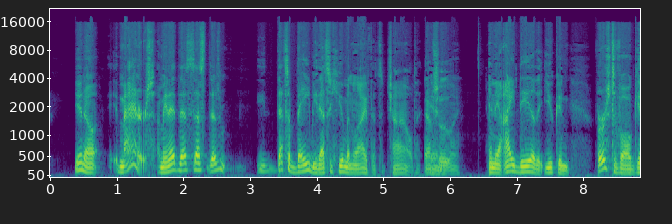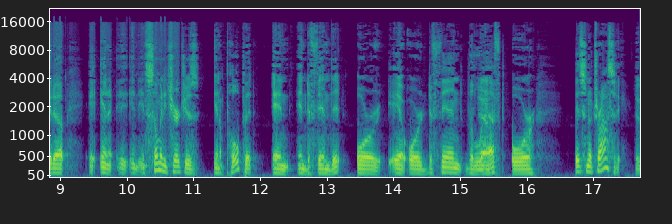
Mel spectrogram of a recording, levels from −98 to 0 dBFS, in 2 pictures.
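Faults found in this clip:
Sample clock jitter, 0.00 to 10.85 s, clears just before "in a pulpit and". Hiss and grit riding on the speech, worst on loud, bright sounds, gone in pauses. Converter clock wobbling by several microseconds; error sits roughly 25 dB under the speech.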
